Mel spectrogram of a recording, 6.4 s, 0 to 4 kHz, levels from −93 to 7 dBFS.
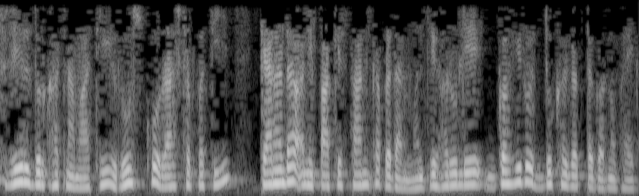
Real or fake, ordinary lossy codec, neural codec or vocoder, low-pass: real; none; none; 3.6 kHz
